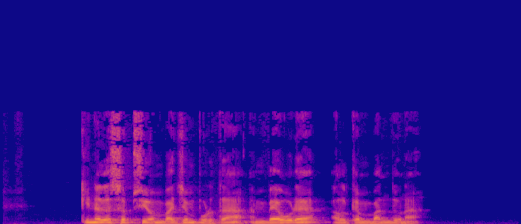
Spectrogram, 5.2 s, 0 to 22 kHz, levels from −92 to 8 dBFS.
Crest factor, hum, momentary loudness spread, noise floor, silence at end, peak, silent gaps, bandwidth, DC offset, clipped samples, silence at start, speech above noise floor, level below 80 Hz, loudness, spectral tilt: 18 dB; none; 11 LU; -79 dBFS; 1 s; -10 dBFS; none; 11.5 kHz; under 0.1%; under 0.1%; 0.8 s; 53 dB; -48 dBFS; -27 LUFS; -5.5 dB/octave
